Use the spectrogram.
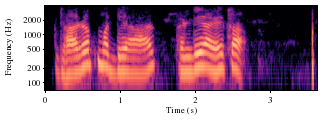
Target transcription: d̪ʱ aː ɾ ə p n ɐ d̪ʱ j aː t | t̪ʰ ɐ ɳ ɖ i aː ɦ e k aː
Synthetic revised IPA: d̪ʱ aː ɾ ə p m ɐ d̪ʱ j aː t | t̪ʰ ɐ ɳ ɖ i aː ɦ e k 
